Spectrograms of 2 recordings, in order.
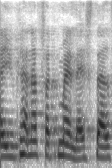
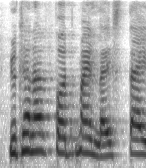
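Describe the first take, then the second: First: Said in the usual way. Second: Stretched, pulled accent on "You can't afford my lifestyle"; drawn-out accent. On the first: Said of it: "I was saying to this guy". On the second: Shown as a demonstration. To the guy, the quote drawled in her accent. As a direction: drag the vowels out in her own accent. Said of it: "ke goga".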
